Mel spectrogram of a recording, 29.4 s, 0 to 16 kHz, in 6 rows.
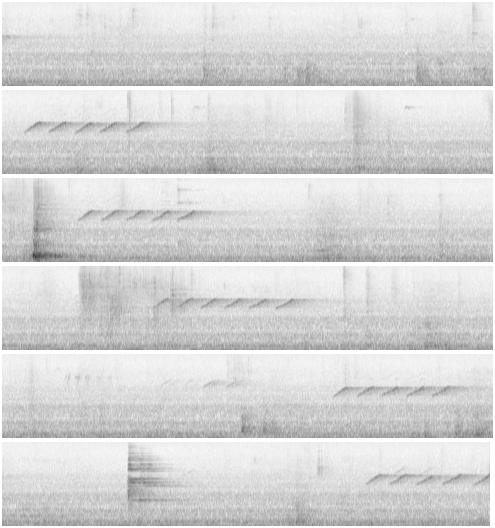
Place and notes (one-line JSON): {"title": "from/behind window, Mladinska, Maribor, Slovenia - bird", "date": "2014-12-26 08:23:00", "latitude": "46.56", "longitude": "15.65", "altitude": "285", "timezone": "Europe/Ljubljana"}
